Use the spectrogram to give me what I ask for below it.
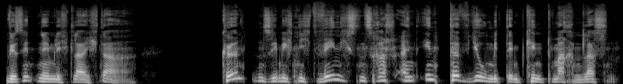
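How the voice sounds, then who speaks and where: A man's voice: mid-range voice, very animated, dry recording, pitched above the performer's own voice. A male reader voicing an indignant, insistent lady reporter in a dry recording. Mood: pushy. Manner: affronted, insistent, fast-talking.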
